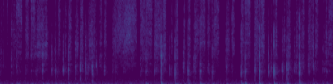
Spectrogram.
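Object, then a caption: Card-stock paper booklet cover. Short nails scratch and trace along the logo and bottom edge of a flat, solid, silver-white card-stock photobook cover from BLACKPINK 'THE ALBUM', held in hand. Quiet, dry, bright scratching comes in many quick, irregular strokes with a faint low rumble beneath.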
